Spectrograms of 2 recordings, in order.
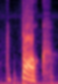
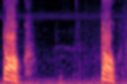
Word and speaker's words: talk: जैसा कि आप देख सकते हैं टॉक, TALK, जी हाँ, दो कंसोनेंट L और K, यहाँ पर दो कंसोनेंट है तो मेरा नियम है कि पहले कंसोनेंट का उच्चारण नहीं करेंगे, तो इसको पढ़ेंगे आप टॉक।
